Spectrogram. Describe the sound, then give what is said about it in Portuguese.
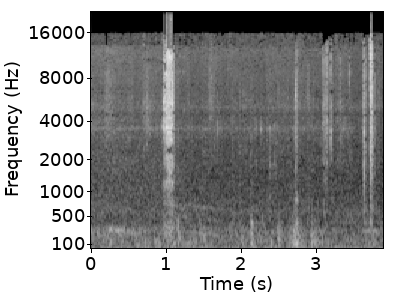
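A car carrying a box arrives in Malcata, where the return of the Iberian lynx is being prepared, rumbling with a steady low engine drone broken by a few sharp clicks and rattles as it rolls in; no one speaks. “A caixa vem no carro que está a chegar.”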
